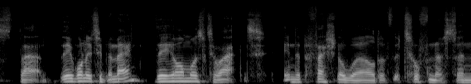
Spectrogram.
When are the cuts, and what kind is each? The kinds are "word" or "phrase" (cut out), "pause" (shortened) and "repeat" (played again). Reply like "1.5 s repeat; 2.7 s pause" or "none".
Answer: 1.0 s word; 1.5 s pause; 2.1 s word; 2.7 s pause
